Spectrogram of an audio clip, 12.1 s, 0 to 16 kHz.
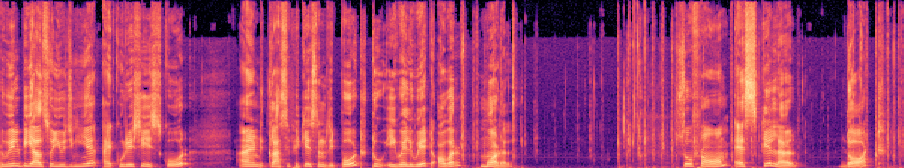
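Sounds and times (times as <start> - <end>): keyboard typing: 6.0 - 12.0.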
